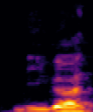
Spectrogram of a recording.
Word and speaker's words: 네가: So here we wrote it as 네가 because that's the actual pronunciation that people say this word in or phrase in, 네가.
